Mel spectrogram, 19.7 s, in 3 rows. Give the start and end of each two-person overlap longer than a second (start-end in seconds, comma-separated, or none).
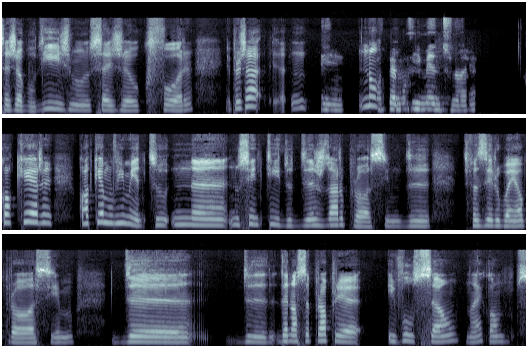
none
